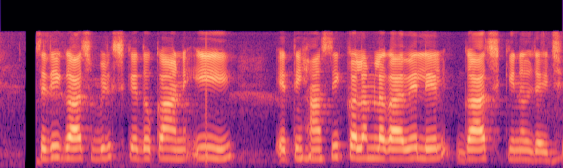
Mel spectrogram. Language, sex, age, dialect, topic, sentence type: Magahi, female, 25-30, Western, agriculture, statement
